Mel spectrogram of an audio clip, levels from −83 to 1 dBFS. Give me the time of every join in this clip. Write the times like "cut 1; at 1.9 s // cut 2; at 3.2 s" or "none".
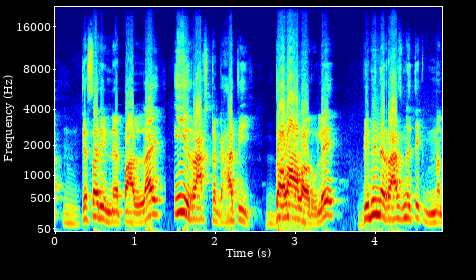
cut 1; at 1.4 s // cut 2; at 2.6 s // cut 3; at 3.7 s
